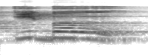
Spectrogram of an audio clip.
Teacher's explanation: با حروف کلکلہ میں سے ہے، یہ با ساکن ہے تو اس کو کیا کریں گے؟ ہلا کے پڑھیں گے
